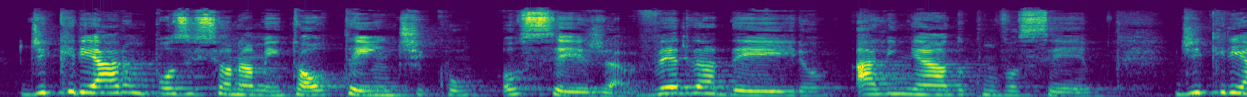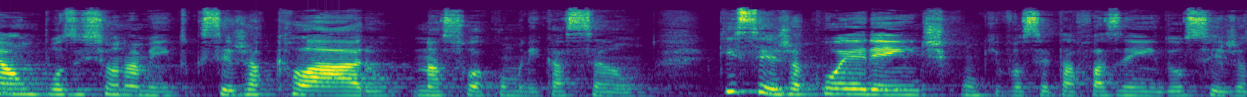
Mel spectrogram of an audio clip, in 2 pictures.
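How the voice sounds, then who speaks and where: A slightly hoarse young woman hosting a casual live stream as a business mentor, explaining things in a chatty way and often checking in with her viewers. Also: lowish voice, bright, forceful tone.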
